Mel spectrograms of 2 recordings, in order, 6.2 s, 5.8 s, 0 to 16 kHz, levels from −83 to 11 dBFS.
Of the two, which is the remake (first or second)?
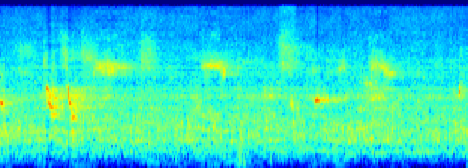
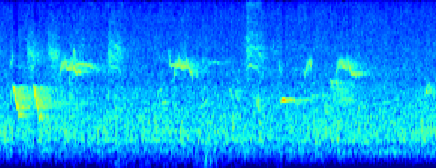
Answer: first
